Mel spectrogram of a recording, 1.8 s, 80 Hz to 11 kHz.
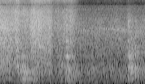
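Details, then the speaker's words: Refilling a 1 lb propane cylinder from a larger tank with a refill adapter: brief sharp hiss of gas for about a second, dying away as the adapter is loosened off the cylinder; normal propane release, hence PPE. "now again you're going to get a little bit of a spurt of propane here and that's why you need the PPE"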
